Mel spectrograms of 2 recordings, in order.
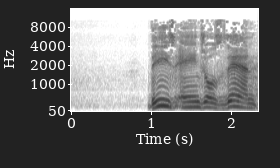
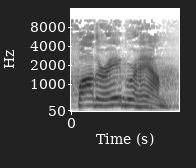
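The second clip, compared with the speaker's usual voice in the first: calling out; 8 semitones higher, 4 dB louder than usual. Acted. Rich man crying out from flames.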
